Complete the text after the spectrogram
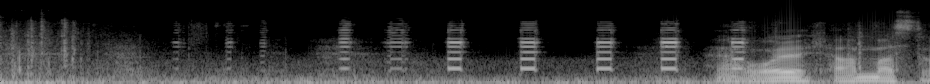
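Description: A metal detector beeps in a quick steady series.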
